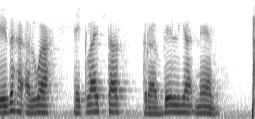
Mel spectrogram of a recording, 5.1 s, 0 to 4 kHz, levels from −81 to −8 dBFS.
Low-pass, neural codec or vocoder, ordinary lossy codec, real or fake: 3.6 kHz; none; none; real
